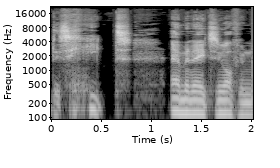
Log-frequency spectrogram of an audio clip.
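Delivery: normal talking voice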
